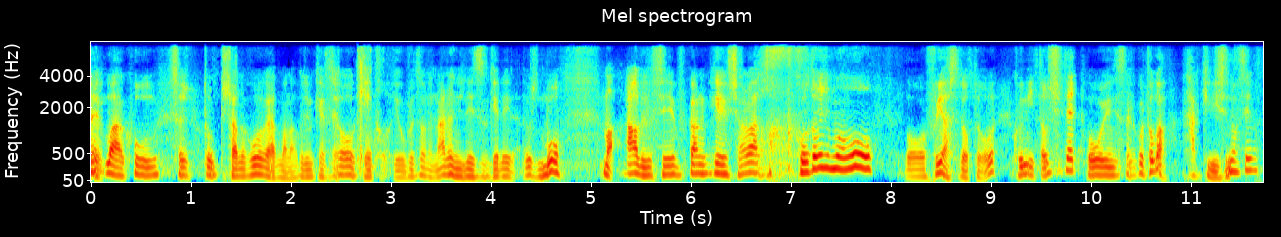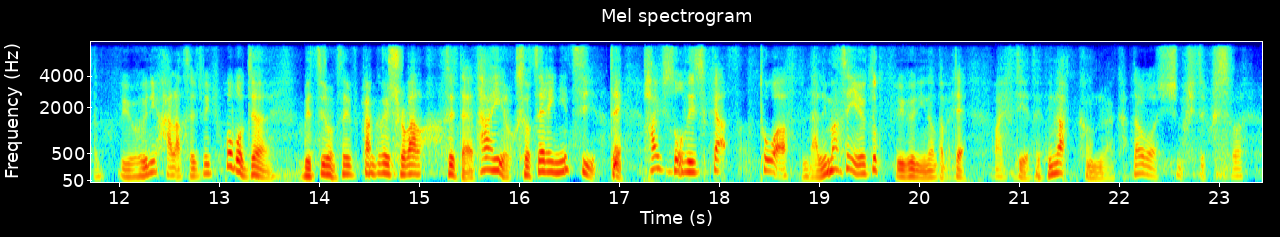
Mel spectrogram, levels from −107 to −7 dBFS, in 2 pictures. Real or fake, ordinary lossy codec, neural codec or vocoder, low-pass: fake; AAC, 32 kbps; codec, 16 kHz in and 24 kHz out, 0.4 kbps, LongCat-Audio-Codec, four codebook decoder; 7.2 kHz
